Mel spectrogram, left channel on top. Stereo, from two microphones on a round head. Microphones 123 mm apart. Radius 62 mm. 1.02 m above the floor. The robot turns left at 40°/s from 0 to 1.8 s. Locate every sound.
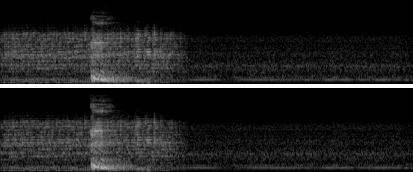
0.9 s throat clearing: 35° right (ahead or behind), 1.2 m; by 1.3 s 15° right (ahead or behind), 1.2 m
